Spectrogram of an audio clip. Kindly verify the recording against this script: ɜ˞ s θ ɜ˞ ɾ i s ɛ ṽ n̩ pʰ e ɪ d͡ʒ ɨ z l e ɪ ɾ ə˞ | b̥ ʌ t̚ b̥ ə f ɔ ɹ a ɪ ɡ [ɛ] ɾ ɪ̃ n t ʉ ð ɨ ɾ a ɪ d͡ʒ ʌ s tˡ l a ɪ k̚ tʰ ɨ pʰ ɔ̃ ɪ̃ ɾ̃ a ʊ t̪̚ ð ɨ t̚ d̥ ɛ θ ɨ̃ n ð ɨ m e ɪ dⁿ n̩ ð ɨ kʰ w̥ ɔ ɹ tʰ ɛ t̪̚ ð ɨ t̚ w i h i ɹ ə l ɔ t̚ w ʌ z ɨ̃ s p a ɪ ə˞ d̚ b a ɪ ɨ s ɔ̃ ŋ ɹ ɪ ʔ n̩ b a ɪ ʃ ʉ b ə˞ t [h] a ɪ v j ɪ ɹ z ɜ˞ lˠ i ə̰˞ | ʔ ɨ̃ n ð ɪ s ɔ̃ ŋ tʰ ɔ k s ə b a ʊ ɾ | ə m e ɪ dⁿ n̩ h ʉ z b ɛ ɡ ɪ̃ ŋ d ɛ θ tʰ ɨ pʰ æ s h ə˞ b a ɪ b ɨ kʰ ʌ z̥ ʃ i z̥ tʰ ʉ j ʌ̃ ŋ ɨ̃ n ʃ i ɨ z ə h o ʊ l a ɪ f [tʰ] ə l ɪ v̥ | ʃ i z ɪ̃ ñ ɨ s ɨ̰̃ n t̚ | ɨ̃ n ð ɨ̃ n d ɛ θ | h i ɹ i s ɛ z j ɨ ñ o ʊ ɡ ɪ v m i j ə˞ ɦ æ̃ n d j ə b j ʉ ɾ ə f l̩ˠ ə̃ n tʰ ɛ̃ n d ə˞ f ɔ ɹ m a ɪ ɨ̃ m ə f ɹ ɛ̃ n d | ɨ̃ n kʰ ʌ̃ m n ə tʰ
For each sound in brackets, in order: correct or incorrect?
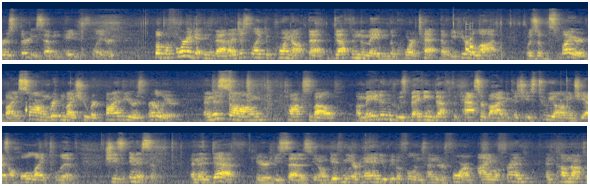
correct, incorrect, correct

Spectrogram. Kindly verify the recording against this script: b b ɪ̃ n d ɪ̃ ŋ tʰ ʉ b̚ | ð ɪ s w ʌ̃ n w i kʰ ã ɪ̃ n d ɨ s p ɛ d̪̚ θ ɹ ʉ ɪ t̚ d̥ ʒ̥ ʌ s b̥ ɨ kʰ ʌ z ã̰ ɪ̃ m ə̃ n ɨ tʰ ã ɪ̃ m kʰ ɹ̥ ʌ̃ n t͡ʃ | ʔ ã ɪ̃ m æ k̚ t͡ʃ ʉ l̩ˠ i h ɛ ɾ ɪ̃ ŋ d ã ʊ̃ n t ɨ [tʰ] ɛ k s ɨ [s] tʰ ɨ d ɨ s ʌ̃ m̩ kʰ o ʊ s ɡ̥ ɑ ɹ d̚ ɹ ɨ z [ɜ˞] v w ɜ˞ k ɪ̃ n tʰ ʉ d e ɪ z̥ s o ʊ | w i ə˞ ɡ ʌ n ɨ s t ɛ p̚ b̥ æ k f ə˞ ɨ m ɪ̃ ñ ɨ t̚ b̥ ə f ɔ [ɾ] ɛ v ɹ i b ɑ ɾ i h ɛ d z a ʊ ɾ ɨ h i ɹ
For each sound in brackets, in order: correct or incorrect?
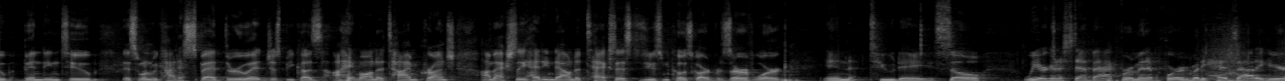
correct, correct, correct, incorrect

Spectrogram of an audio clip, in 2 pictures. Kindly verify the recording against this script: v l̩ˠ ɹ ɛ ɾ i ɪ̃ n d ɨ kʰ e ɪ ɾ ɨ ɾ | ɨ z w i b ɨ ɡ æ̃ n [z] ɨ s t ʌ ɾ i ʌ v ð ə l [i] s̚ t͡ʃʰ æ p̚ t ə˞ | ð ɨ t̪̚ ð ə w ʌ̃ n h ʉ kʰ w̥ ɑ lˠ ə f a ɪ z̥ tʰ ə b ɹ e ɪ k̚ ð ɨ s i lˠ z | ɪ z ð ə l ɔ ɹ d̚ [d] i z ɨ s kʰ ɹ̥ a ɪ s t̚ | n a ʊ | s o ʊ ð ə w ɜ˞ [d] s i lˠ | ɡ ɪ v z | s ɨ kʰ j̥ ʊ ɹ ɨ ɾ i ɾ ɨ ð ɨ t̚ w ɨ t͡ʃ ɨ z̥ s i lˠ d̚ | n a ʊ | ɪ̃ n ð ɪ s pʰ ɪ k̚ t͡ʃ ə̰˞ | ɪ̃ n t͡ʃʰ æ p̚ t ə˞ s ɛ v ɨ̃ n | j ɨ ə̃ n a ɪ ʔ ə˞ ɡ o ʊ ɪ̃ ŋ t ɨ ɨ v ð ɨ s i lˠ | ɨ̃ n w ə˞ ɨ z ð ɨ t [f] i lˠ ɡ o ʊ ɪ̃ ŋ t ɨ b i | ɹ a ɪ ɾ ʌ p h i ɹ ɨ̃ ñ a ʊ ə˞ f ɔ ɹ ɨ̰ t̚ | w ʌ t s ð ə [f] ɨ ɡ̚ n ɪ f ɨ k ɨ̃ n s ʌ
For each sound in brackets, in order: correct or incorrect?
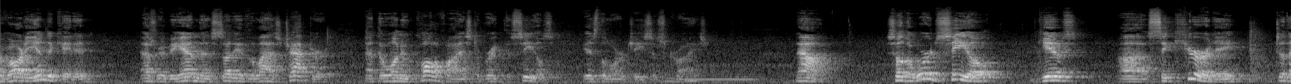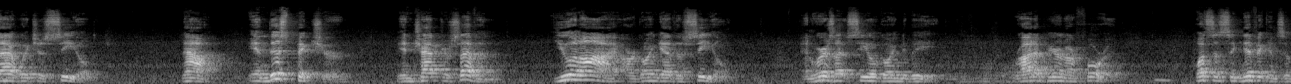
incorrect, incorrect, incorrect, correct, incorrect, incorrect

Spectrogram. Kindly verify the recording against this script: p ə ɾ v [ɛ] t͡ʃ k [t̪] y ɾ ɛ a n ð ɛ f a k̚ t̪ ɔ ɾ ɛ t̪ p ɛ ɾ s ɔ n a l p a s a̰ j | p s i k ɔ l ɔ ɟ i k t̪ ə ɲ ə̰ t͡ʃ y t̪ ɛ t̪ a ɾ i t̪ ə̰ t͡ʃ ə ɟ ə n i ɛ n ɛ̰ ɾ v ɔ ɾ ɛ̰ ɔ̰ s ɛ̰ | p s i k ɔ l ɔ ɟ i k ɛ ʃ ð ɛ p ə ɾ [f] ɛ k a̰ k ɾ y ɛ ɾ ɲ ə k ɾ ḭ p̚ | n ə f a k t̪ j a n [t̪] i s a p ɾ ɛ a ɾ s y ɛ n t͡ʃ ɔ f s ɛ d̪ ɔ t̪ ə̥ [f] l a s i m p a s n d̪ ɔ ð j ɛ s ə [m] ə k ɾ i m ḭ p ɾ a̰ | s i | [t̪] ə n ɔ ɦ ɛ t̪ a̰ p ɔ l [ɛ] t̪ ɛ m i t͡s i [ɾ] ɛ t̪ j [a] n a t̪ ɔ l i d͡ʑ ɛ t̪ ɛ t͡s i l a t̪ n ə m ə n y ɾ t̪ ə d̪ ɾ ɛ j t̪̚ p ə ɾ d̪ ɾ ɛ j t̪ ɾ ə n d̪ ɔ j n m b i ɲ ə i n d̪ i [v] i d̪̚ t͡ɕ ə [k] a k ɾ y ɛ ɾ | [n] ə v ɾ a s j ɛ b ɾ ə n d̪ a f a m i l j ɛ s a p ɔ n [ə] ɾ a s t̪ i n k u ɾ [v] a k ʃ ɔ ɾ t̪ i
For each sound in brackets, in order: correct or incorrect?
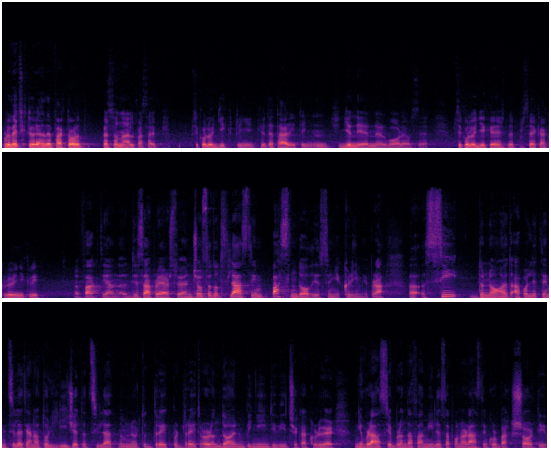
correct, correct, incorrect, incorrect, correct, incorrect, incorrect, correct, incorrect, correct, correct, correct, incorrect, correct, incorrect

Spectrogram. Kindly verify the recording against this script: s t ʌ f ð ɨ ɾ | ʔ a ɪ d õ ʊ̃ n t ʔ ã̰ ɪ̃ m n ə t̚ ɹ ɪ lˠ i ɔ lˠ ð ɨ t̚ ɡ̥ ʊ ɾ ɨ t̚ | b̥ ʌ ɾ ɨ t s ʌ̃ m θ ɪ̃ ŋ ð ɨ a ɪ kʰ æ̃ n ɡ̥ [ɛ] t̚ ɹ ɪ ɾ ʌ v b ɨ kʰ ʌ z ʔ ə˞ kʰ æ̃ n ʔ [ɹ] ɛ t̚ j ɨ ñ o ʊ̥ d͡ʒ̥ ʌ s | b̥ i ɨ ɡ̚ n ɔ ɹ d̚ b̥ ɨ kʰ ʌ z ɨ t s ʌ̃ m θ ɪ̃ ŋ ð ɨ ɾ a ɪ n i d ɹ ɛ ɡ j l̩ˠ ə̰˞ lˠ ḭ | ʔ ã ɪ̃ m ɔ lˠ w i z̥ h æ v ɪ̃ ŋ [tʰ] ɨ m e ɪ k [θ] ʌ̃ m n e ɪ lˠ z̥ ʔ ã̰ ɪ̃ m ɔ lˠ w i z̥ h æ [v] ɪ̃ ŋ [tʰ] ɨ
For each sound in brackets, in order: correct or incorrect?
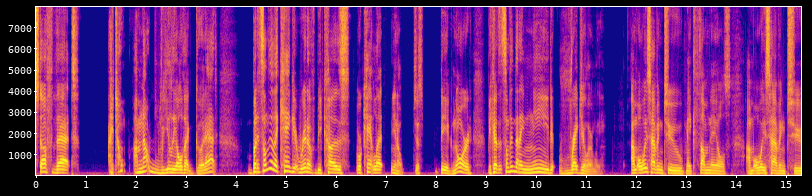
correct, incorrect, correct, correct, correct, correct

